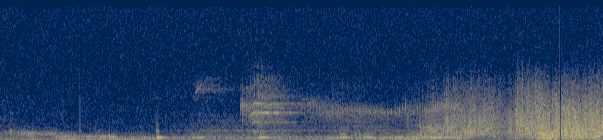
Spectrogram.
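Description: Water rushing and splashing as a bottlenose dolphin churns the pool surface, building from about four seconds in to its loudest near the end. Before it there are a faint steady low tone and a few brief high whistle-like tones.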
